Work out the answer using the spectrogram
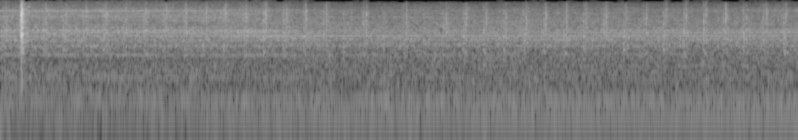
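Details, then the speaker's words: Old Polynesian hot tub after filter change, air bled and both gate valves reopened: circulation pump turned back on, even steady drone with constant low hum, no rattles or surging; running normally. "So they're both open. Turn the pump back on. Sounds good."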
